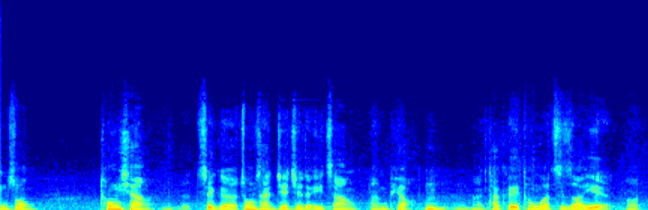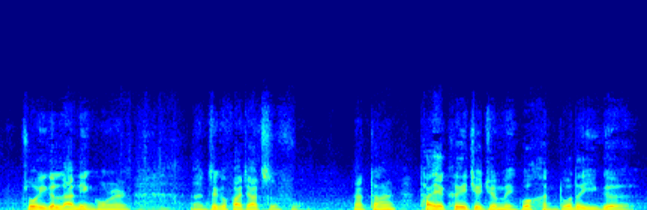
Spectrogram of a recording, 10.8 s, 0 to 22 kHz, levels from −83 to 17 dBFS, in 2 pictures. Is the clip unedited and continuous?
yes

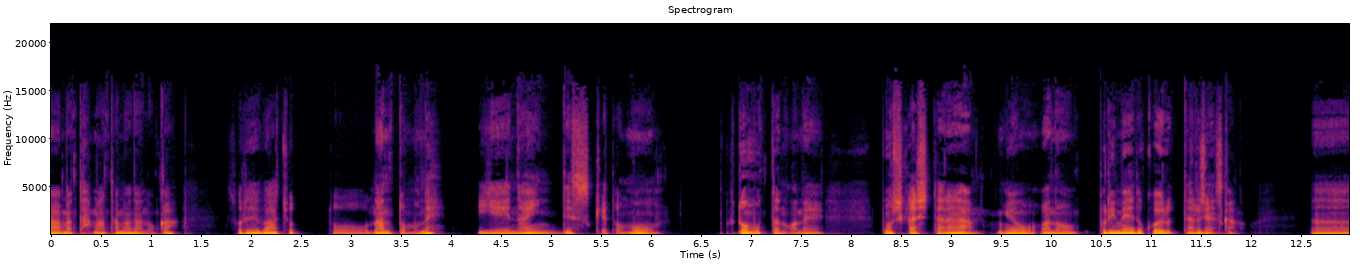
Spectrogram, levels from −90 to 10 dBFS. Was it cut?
no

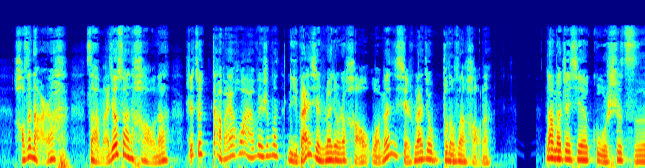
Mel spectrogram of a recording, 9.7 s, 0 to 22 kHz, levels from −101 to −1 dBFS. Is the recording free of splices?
yes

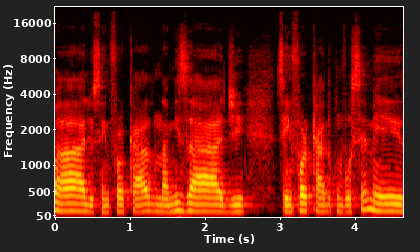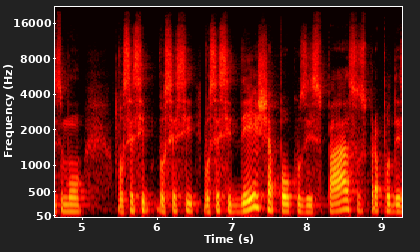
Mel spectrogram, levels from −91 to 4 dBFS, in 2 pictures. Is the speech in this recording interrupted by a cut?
yes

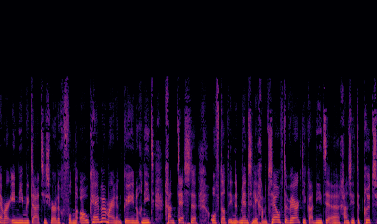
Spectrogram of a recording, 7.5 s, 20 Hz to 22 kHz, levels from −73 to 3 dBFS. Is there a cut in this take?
no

